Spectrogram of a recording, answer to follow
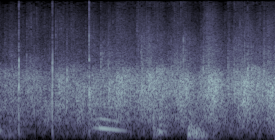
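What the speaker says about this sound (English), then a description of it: "Round of applause for these guys." Steady applause from an audience, a dense patter of clapping with a few sharper claps standing out, filling the whole moment without speech.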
